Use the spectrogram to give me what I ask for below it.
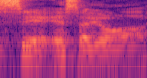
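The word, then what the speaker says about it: Saor: was on yeah and i've heard 50 different pronunciations for that you know it's sar so it means it means free in scottish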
